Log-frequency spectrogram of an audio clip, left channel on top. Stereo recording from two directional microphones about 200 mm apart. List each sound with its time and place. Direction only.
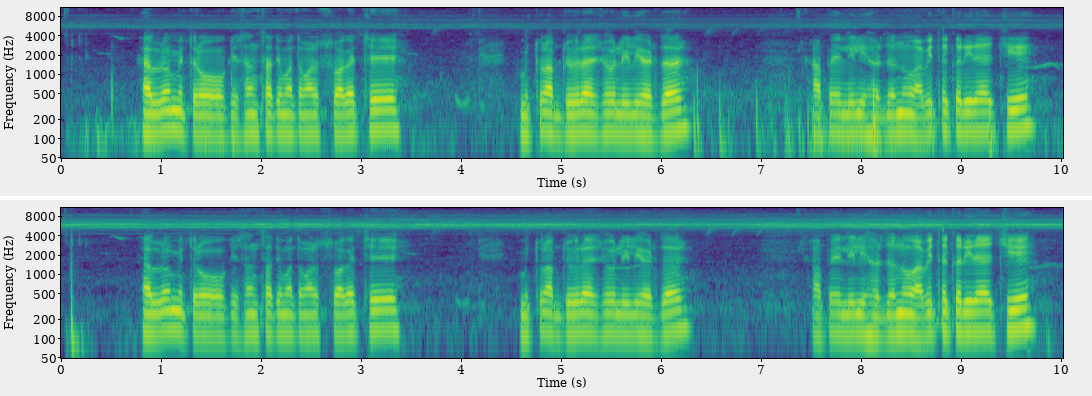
0.8 s speech: 15° right (ahead or behind)
4.6 s speech: 15° right (ahead or behind)
7.5 s speech: 20° right (ahead or behind)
